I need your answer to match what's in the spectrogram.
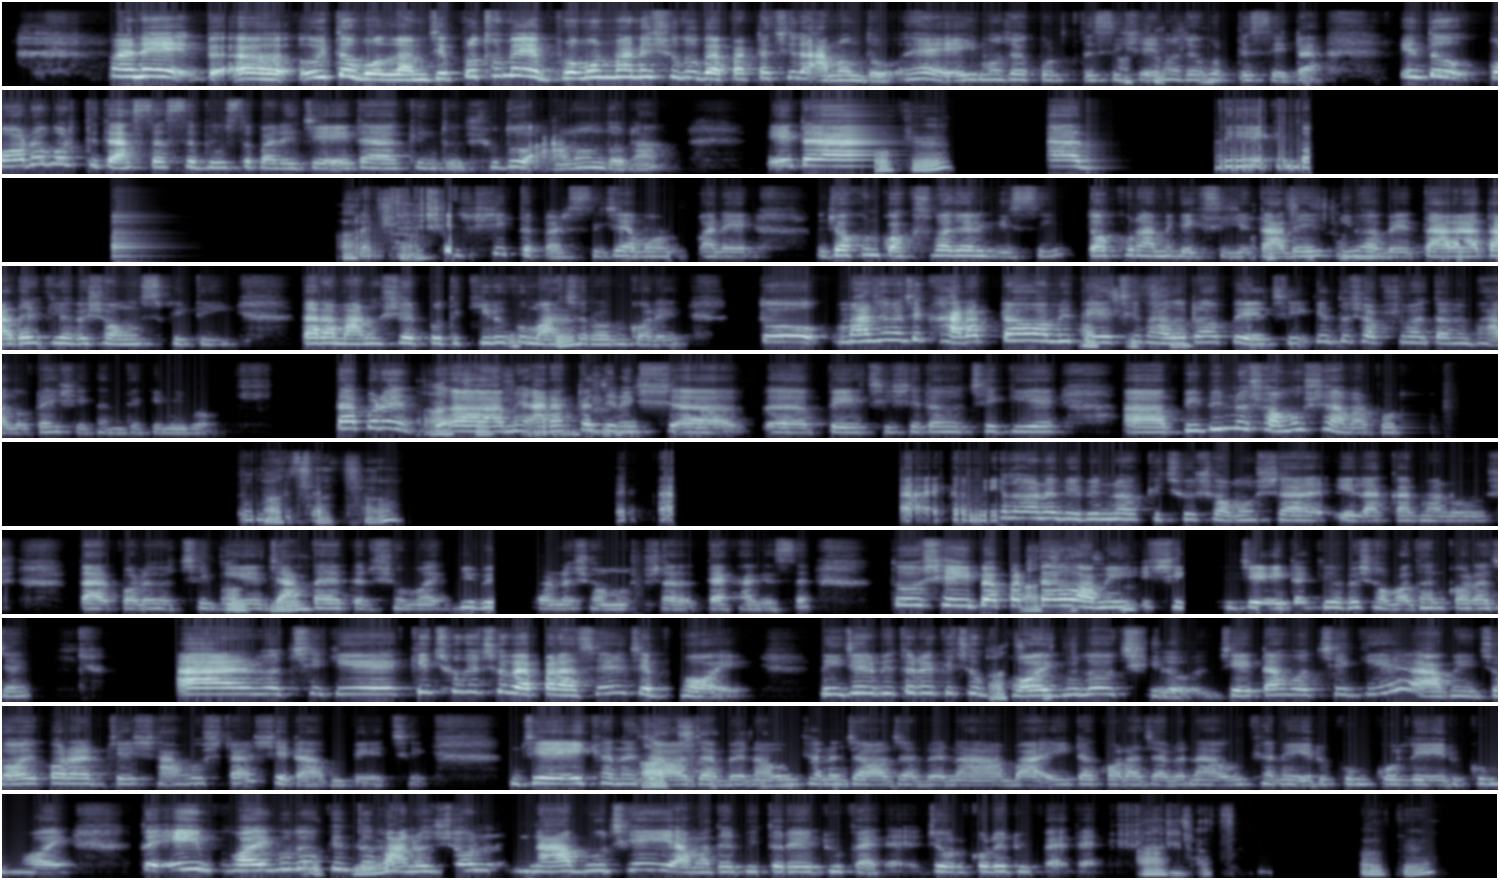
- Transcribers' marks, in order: static; distorted speech; other background noise; unintelligible speech
- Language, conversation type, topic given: Bengali, unstructured, কোন শখ আপনার জীবনে সবচেয়ে বেশি পরিবর্তন এনেছে?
